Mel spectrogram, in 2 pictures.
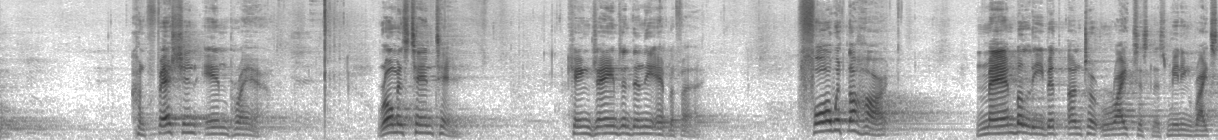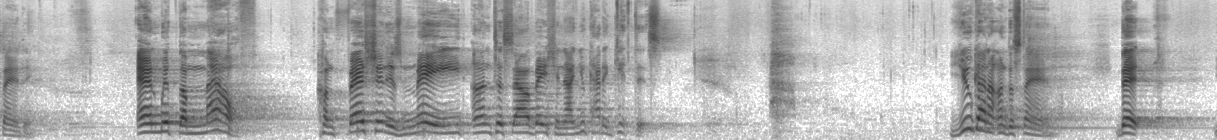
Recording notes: During Sunday morning service on June 4, 2017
